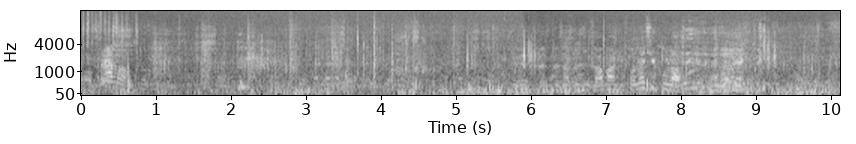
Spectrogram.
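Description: A man talks outdoors.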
